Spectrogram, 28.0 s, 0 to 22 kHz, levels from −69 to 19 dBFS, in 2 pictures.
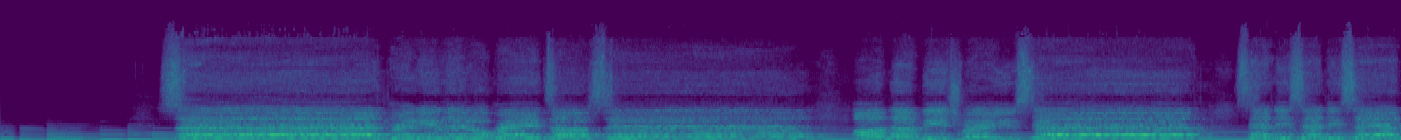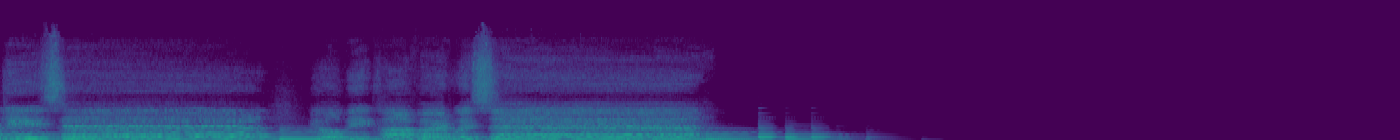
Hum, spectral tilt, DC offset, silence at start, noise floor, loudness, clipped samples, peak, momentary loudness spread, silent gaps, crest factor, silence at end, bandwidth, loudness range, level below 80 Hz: none; -4 dB/octave; under 0.1%; 0 s; -66 dBFS; -22 LUFS; under 0.1%; -4 dBFS; 13 LU; none; 18 dB; 5.3 s; 18.5 kHz; 7 LU; -42 dBFS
